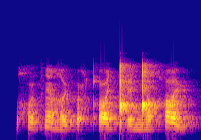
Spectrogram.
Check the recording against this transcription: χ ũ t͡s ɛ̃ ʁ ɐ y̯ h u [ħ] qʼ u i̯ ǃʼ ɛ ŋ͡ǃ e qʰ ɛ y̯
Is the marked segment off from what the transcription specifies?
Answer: no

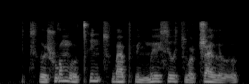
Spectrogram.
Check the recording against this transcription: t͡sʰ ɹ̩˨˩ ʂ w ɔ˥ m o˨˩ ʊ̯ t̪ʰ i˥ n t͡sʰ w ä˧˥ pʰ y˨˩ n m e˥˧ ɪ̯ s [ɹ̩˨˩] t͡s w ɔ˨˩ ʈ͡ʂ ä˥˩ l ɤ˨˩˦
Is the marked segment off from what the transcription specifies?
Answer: yes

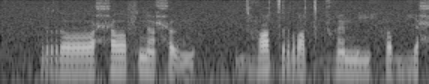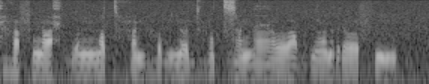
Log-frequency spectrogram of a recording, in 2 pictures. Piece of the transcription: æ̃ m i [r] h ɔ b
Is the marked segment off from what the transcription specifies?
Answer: yes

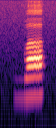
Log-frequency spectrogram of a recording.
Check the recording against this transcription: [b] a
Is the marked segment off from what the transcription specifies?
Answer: no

